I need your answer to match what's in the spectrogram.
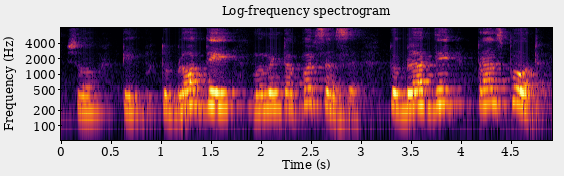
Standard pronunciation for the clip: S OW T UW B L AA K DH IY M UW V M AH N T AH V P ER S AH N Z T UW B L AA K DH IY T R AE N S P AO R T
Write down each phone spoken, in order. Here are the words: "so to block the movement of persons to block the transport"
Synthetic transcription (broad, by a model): S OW T UW B L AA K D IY M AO M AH N T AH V P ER S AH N S T UW B L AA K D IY T R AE N S P AO R T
